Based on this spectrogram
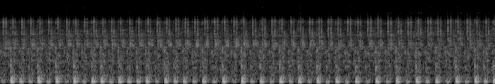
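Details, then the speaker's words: Honda Supra X125 at idle before repair, owner complaint of loud ticking: fast, loose ticking clatter on every beat of an uneven idle; mechanic suspects a loose cam chain tensioner, which vibrates and may be internally damaged. "oke ya suaranya seperti ini ya ini sepertinya suaranya dari sentrik kendor"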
